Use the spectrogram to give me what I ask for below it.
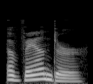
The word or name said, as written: evander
